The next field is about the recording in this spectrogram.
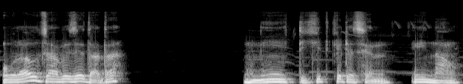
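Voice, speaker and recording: A man's voice: on the low side, lively intonation, slow, dark tone, slightly rough, soft background music, exaggerated voice. Man voicing a wilful grumbling young sister-in-law. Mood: sly, confiding. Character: Manda, wilful complaining married sister-in-law, a young mother.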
